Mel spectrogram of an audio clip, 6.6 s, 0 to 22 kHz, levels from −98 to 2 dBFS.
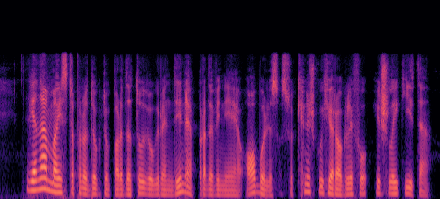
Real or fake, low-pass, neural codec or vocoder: fake; 7.2 kHz; codec, 16 kHz in and 24 kHz out, 0.6 kbps, FocalCodec, streaming, 2048 codes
